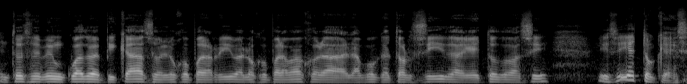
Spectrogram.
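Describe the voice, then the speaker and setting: With an unremarkable speaking voice, a man of medium pitch talks at a fairly quick pace with fairly even intonation. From Argentina, Rosario. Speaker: sculptor. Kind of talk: radio interview. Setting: radio studio.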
